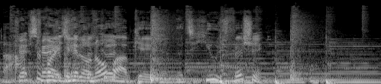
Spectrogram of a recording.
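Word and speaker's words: Bobcaygeon: heck yeah how do you how do you pronounce the name of this title Bob Bob cinjun Bob cinjun okay I'm surpris you don't know Bob Cajun that's huge fishing it's up north of Toronto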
